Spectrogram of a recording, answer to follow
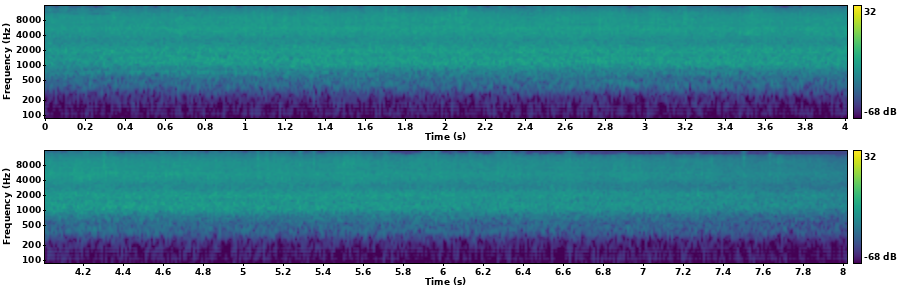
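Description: Audience applauding, a steady wash of clapping that fades away near the end.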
